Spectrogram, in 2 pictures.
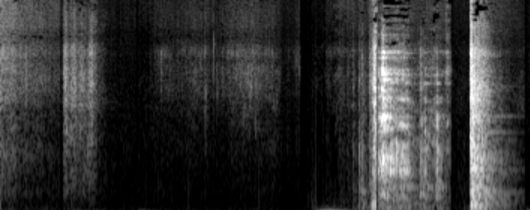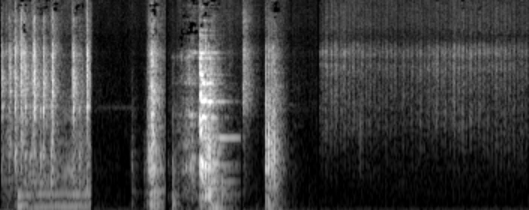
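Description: Dry oat flakes pouring briefly into a bowl, then a run of loud clunks and knocks from handling a microwave oven: its door opening and shutting and its dials being turned. Near the end a faint steady hum sets in, the microwave running.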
